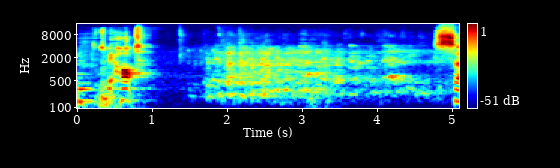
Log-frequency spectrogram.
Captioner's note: laughter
